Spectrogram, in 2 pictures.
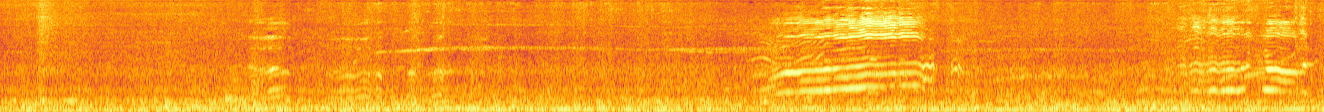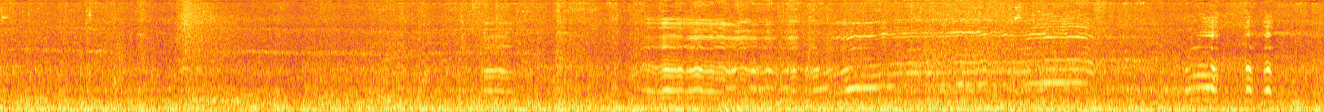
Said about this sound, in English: What you can now hear is the sounds of the wind leaving our body on the thrill ride Space Mountain.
